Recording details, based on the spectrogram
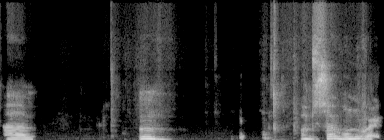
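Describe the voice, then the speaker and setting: A woman's voice: medium pitch, lively intonation, very slow, dark tone, a little hiss or hum, low-quality recording. A woman hosting a casual live stream from home, chatting on at length and answering viewers' comments. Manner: rambling, chatty, waffles on. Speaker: live-streaming channel host.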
